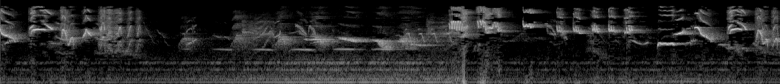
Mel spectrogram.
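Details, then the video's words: Oriental magpie-robin (kacer) song played to make a silent kacer start singing; loud, dense bursts of high, sharp chirps and trills, a quieter stretch of thin whistles midway, then rapid burst-chatter again over a steady low electrical hum. "KACER ANDA MACET BISU? SEKALI DENGAR KICAUAN KACER INI PASTI LANGSUNG GACOR"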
